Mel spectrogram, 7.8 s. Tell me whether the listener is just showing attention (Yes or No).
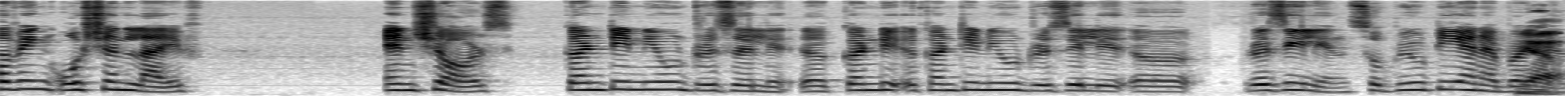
No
